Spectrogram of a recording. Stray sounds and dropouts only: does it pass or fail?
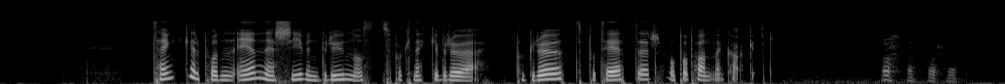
fail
